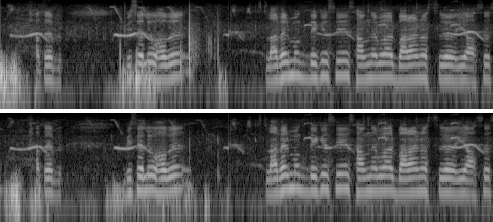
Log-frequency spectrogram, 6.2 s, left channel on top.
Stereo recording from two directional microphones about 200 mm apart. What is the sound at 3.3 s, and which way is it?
Speech, centre (ahead or behind).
